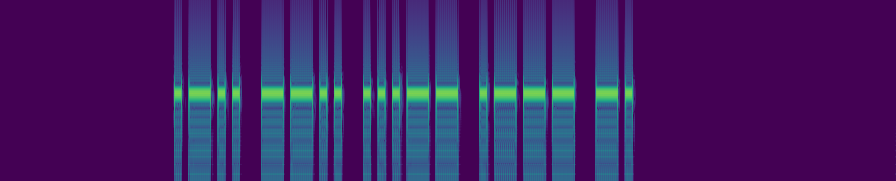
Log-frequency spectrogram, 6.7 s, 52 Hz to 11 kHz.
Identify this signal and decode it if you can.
Morse code, heard as a keyed tone, about 22 wpm, 700 Hz. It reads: LZ3JN
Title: DXCC-100 Call Signs - 5 Characters - 22wpm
